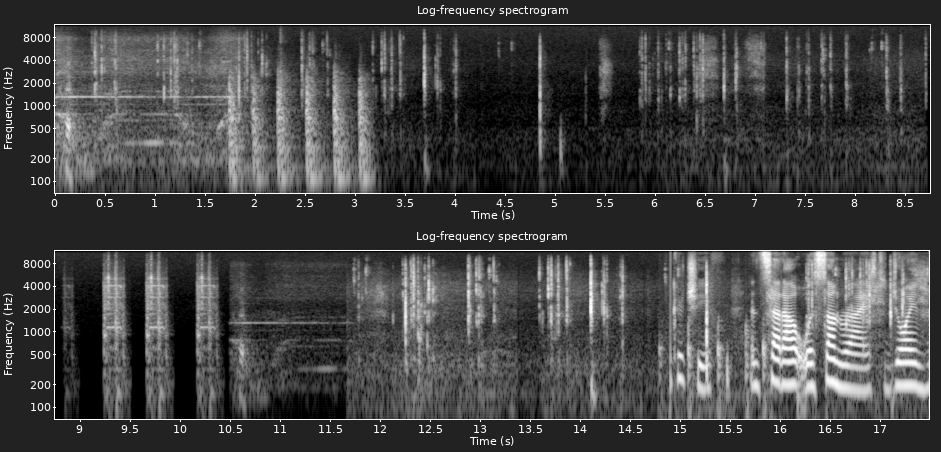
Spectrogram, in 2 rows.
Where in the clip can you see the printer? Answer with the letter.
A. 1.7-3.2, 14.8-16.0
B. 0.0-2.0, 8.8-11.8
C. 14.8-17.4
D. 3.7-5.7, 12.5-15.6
B.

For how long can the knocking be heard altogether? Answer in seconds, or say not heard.
3 s.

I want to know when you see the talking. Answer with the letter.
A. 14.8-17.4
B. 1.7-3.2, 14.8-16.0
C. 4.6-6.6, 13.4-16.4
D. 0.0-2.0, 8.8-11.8
A.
